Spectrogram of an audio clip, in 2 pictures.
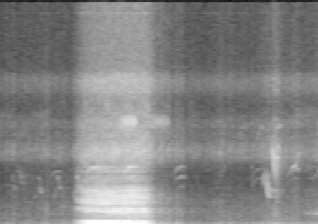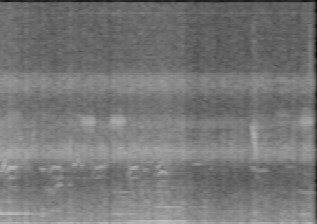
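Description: A cow mooing once, a loud call about a second in that lasts under a second and drops in pitch as it ends.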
